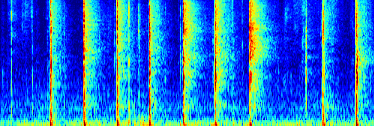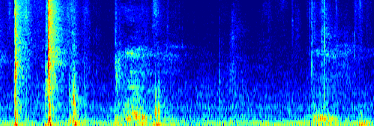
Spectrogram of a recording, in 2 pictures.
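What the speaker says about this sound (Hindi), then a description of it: "मैं ये कार्ड्स नहीं लूँगी, नेक्स्ट कार्ड निकालूंगी" Tarot cards drawn and flicked from a deck: about a dozen crisp, close snaps in quick, fairly even succession, then soft rustling and near quiet.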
